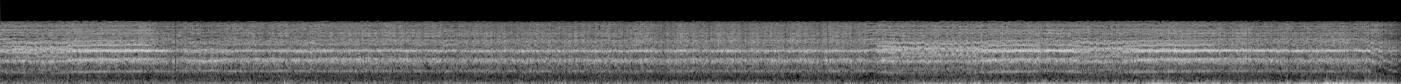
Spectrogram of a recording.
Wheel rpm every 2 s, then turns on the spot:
160, 160, 160, 160, 160, 160, 150.
none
